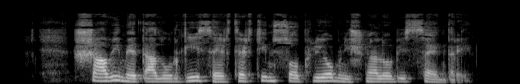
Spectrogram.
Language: Georgian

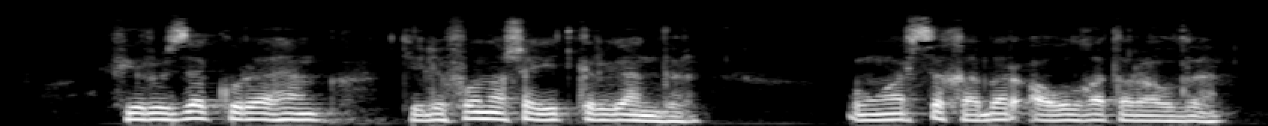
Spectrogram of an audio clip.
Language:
Bashkir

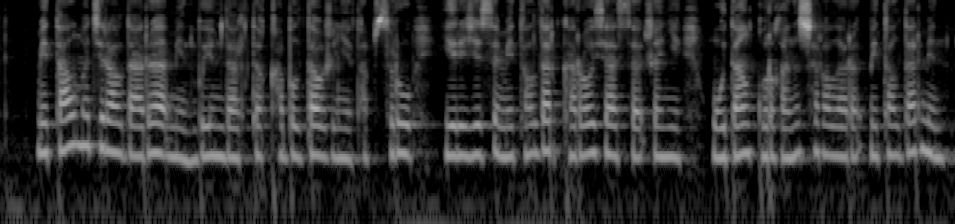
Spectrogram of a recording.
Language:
Kazakh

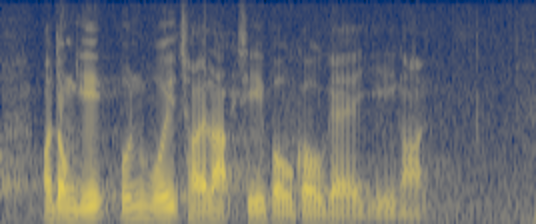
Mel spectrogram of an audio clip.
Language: Cantonese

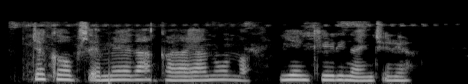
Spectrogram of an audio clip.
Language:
Igbo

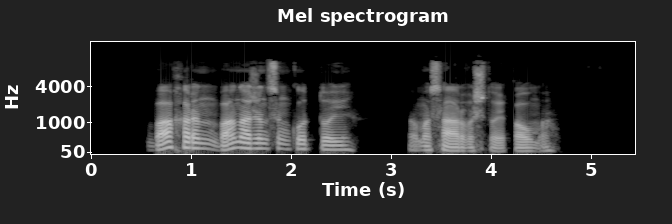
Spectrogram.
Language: Ossetic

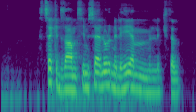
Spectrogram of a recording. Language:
Kabyle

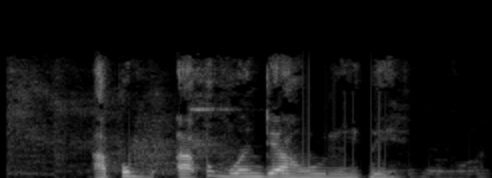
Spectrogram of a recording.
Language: Igbo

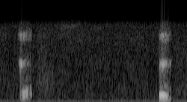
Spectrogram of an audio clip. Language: Manipuri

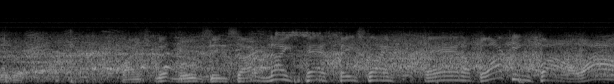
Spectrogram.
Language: English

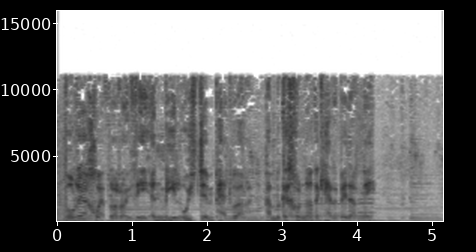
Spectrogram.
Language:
Welsh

